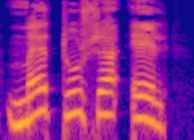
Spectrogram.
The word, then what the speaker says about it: Метушаэль: В действительности имя Каианита Мафусала произносится как Метушаэль, просящий смерти, проживший неопределенное малое количество лет.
